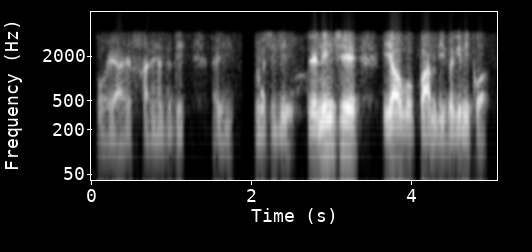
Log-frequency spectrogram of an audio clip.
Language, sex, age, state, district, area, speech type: Manipuri, male, 45-60, Manipur, Churachandpur, rural, conversation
